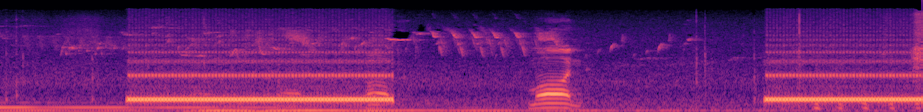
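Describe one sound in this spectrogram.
A phone rings with a loud, steady electronic tone.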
